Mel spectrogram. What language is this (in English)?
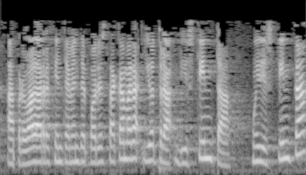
Spanish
